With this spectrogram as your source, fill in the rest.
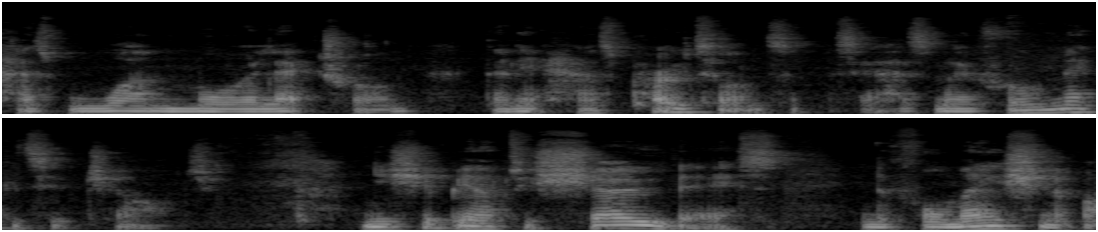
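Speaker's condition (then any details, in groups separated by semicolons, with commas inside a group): No condition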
